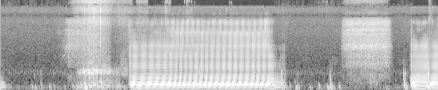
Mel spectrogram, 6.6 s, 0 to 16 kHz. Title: Cat snoring loudly, 25 year old sleeping cat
